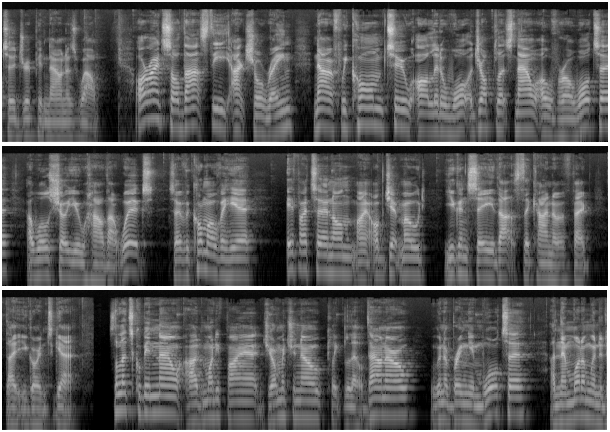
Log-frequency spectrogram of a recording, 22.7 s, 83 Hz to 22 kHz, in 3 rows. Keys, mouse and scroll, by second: 1.6 middle click, 3.4 shift+middle drag, 4.8 shift+middle click, 5.3 shift+middle drag, 6.7 middle click, 8.6 middle click, 9.9 click, 11.8 click, 13.2 middle click, 15.4 middle click, 16.2 F9, 17.4 click, 18.5 click, 19.4 click, 21.1 click.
